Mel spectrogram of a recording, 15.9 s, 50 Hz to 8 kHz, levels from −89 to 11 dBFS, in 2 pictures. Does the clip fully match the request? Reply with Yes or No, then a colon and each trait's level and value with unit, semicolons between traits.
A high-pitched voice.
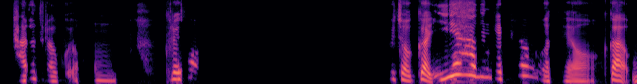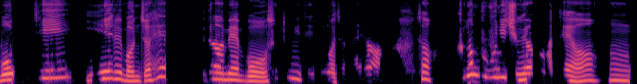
Yes: high, 225 Hz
